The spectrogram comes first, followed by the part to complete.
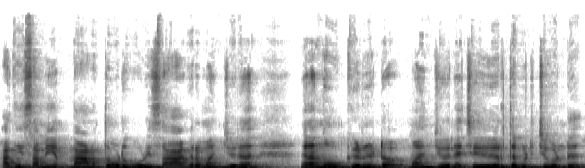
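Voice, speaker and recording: A man's voice: on the high side, flat delivery, a little fast, darkish tone. A man casually retelling an upcoming soap opera episode, quoting the characters' lines as he goes. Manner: retells scenes with quoted dialogue, frequent tag "കേട്ടോ". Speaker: serial episode recap narrator. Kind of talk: casual spoken plot preview. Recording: echoey room.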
